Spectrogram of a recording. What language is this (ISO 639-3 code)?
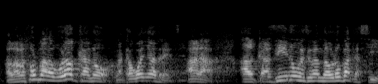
cat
